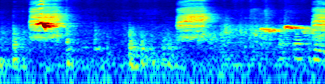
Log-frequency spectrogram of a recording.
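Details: A black-capped lory from Papua gives harsh, rasping screeches in two loud bursts about a second and a half apart, with a few thin whistled notes between them.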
